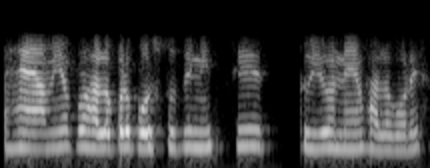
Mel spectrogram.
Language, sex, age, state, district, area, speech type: Bengali, female, 18-30, West Bengal, Nadia, rural, conversation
